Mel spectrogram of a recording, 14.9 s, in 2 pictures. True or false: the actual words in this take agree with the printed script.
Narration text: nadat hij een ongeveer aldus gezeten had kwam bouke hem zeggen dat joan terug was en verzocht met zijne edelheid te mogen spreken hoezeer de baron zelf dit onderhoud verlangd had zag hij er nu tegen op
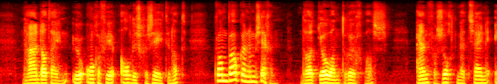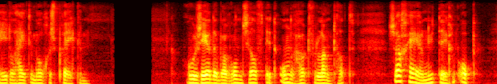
false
